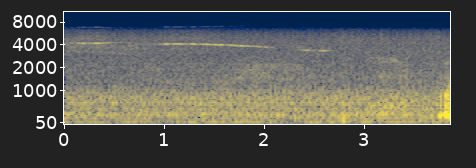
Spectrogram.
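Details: A steady low rumble with a faint high squeal, like a passing train, and a sharp bump right at the end; no animal voice.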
